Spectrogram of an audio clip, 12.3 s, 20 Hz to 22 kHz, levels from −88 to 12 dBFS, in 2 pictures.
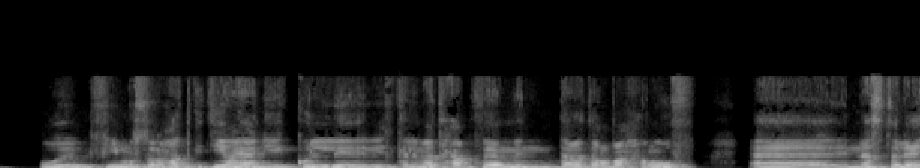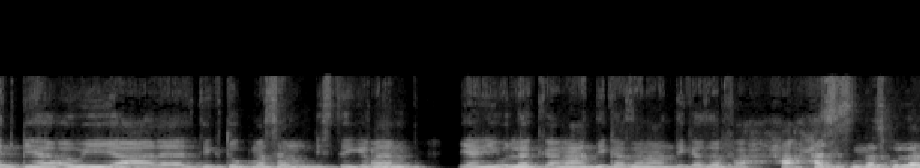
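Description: No technical faults can be heard in this recording.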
